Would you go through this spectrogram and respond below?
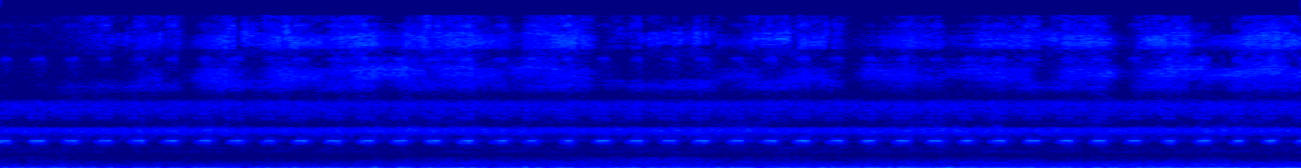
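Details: Cricket chirping in nature, offered as sleep-inducing white noise: a high, steady chirp pulsed about four times per second without pause, over a constant low rumble of background noise.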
